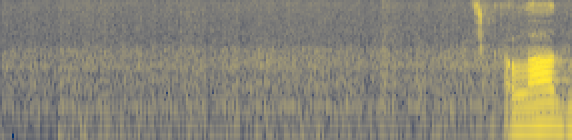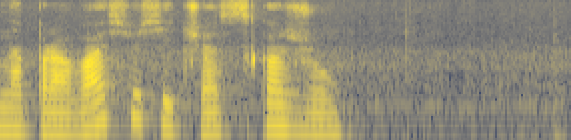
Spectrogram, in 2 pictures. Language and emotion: Russian, neutral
